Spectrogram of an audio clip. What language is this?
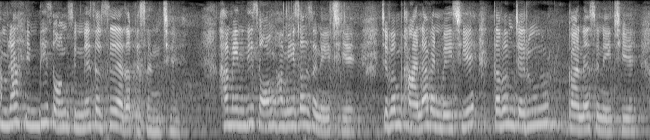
Maithili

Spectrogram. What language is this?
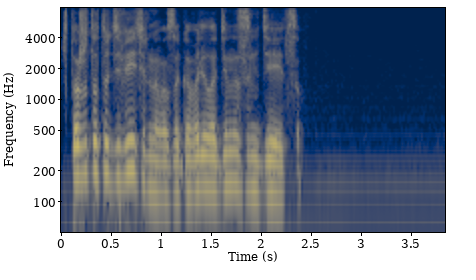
Russian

